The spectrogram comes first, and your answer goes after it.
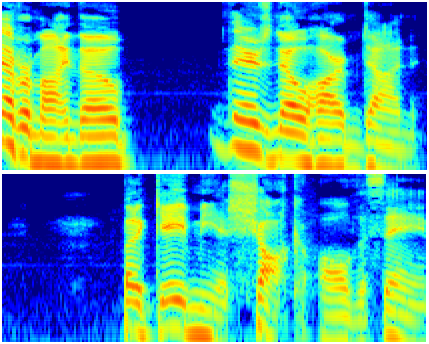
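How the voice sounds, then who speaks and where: A man puts on a medium-pitched character voice with lively intonation and big swings in loudness, speaking at a fairly slow pace with long, frequent pauses on a very clean recording with a silent background. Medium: read story. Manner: slow, hesitant.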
